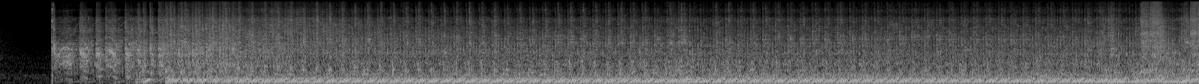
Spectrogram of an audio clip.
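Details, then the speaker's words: Junkyard VW Caddy 1.9 SDI diesel, about 190,000 km, previously non-running, after bleeding fuel lines; cranks briefly, catches within a second, settles into steady even diesel idle clatter with no misses, runs fine. "oh my god we have an engine that runs actually that's awesome"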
